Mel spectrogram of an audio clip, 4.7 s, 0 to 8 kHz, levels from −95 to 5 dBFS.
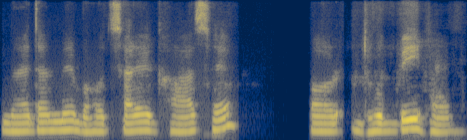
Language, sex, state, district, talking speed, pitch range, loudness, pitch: Hindi, male, Uttar Pradesh, Lalitpur, 130 wpm, 125-140 Hz, -17 LUFS, 130 Hz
